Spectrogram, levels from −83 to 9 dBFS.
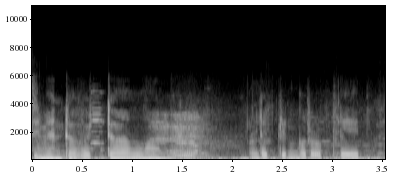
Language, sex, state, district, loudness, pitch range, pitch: Chakma, male, Tripura, Dhalai, -17 LUFS, 110-125 Hz, 120 Hz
